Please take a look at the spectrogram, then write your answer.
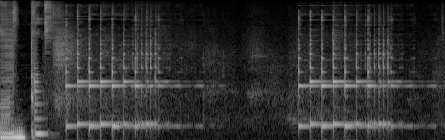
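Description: A mobile phone ringtone plays as a repeating melodic pattern, loud and close, breaking off briefly before starting again, with no talk over it.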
